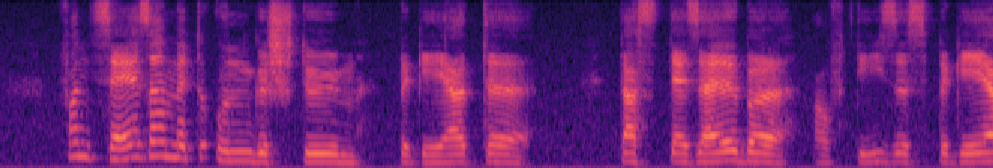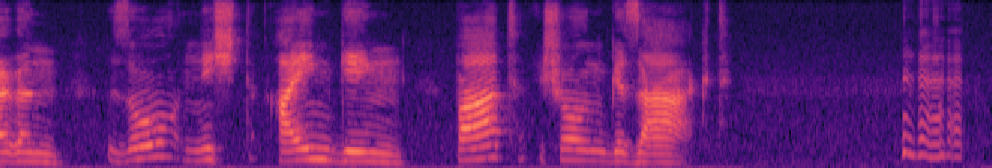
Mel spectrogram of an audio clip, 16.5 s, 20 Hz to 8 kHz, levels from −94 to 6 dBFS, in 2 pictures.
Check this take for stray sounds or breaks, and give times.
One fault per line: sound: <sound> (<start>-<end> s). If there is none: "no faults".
sound: laugh (15.8-16.3 s)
